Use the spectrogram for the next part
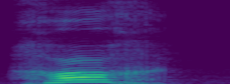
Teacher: Y la palabra joj, la O prolongada, que significa cuervo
